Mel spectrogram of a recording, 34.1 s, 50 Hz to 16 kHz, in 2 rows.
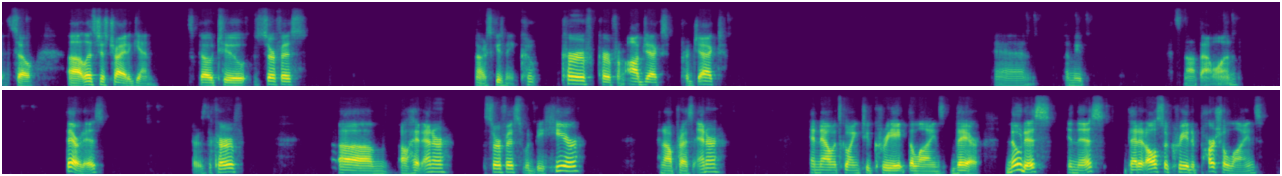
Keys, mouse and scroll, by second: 0.8 click, 3.9 click, 10.1 click, 12.0 click, 15.0 click, 16.9 click, 23.1 Return, 23.9-30.1 shift+drag, 31.2 Return, 31.9 click, 32.4 click, 33.2-34.0 scroll.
